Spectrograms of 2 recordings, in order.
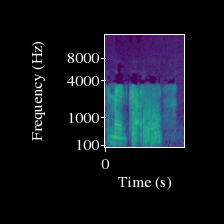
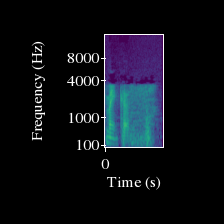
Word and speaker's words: Mancos: The pronunciation that I have learned in the 5 years that I've lived here is Mancos, a U sound.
